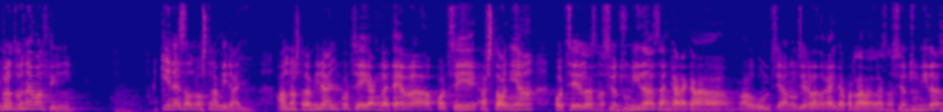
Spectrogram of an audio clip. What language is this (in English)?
Catalan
